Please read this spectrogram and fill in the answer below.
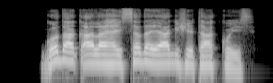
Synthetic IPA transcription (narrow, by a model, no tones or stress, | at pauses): ɡɔd̪aːkʼaːlɐjhɐjsːɐd̪ɐjaːɡɪʃ̬ɛt̪aːkːɔjɪːs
